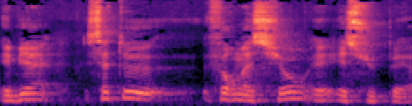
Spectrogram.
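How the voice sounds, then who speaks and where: A dark, mellow, somewhat breathy tone at a very slow pace, with ordinary pitch variation. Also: man. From southern France. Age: 60s. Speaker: language learner. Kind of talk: testimony. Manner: halting, hesitant.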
